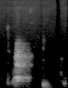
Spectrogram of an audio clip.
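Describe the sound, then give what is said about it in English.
Faint, muffled dog barks, three short woofs with the first one longest, separated by brief silences. “Sorry, my dogs are barking.”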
